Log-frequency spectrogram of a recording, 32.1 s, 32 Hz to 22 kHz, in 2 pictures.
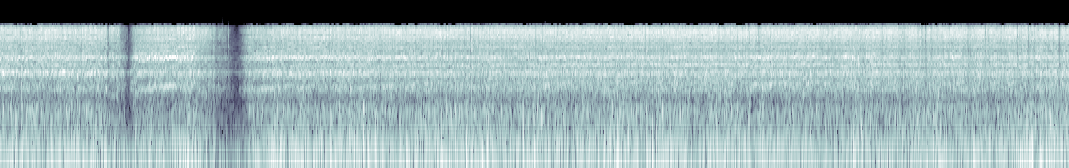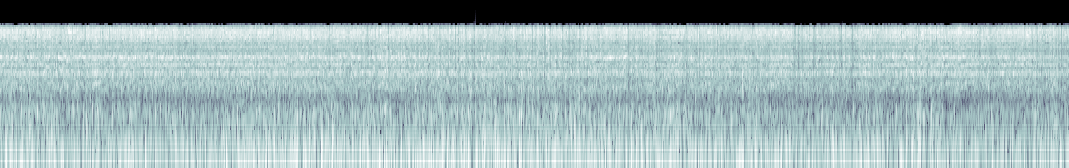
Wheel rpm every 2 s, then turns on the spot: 190, 110, 160, 220, 230, 230, 230, 230, 230, 230, 230, 230, 230, 230, 230, 230.
none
